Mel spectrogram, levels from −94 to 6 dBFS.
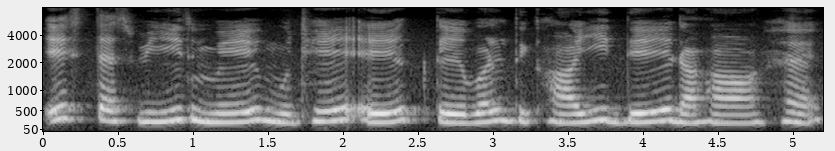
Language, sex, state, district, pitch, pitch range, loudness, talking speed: Hindi, female, Madhya Pradesh, Katni, 235 Hz, 220-260 Hz, -13 LUFS, 115 wpm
